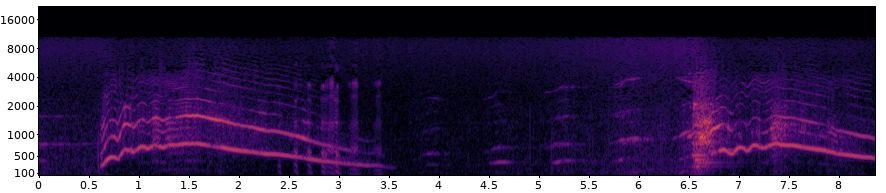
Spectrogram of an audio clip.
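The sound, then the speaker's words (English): A wailing, siren-like scream rises sharply, then slides slowly downward for a few seconds. After a pause with scattered short yelps, a second wail swoops up and holds. It sounds like voices imitating a cartoon air raid siren, presented as Japan's finest air raid siren in the cartoon Tokyo Jokyo, made by characters kicking each other. “We are now privileged to witnessing demonstration of Japan's finest air raid siren.”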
